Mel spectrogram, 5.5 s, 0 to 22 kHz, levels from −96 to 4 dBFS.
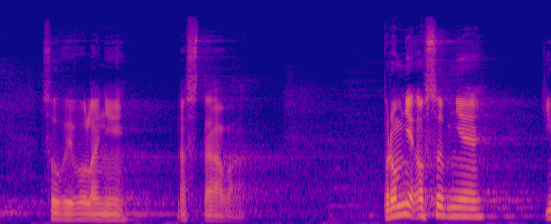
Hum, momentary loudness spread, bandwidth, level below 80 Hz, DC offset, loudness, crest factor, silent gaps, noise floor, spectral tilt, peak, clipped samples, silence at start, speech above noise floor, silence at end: none; 21 LU; 16.5 kHz; -78 dBFS; under 0.1%; -34 LUFS; 24 dB; none; -65 dBFS; -4.5 dB/octave; -14 dBFS; under 0.1%; 0 s; 32 dB; 0 s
